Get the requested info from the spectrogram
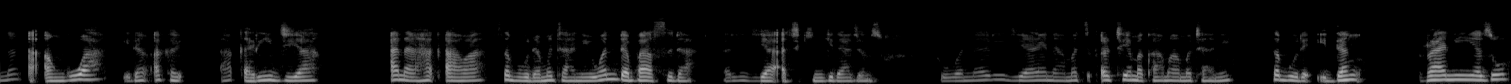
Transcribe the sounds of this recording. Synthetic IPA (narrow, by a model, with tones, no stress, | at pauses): wɐ˨nːɐ˦ŋʔa̰˨ʔa˨ŋɡʷʊ˦waː˦ʔɪ˨dɐ˦ŋʔa˦ka˨ | ha˦kʼa˨ɽiː˦d͡ʒɪ˨jaː˦ | ʔa˦naː˨ɦa˦kʼaː˨waː˦sɐ˦boː˨da˨mʊ˦taː˨neː˦wɐ˦nda˨baː˦su˦da˨ | ɽiː˦d͡ʒɪ˨jaː˦ʔa̰˨t͡ʃɪ̥˦kʲɪ˦ŋɡʲɪ˦daː˨d͡ʒɛ˦nsu̥˦ʔ | tʰoː˨wɐ˦nːɐ˦nɽiː˦d͡ʒɪ˨jaː˦jɐ˦naː˨mɐ˦tɪ˦kʼɐ˦rta˦mɐ˨kaː˦maː˦mʊ˦tʰaː˨neː˦ | sɐ˦boː˨da˨ʔɪ̰˨dɐ˦ŋ | ɽaː˦niː˦jaː˦zoː˦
